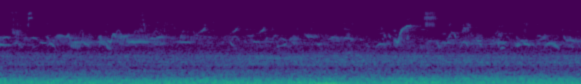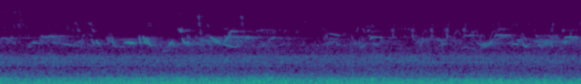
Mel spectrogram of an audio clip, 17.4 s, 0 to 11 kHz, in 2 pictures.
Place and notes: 04:30 Brno, Lužánky park
Soundscapes of the Anthropocene
(remote microphone: AOM5024/ IQAudio/ RasPi2)
Jihomoravský kraj, Jihovýchod, Česko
